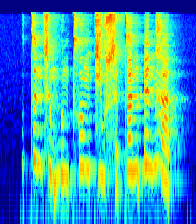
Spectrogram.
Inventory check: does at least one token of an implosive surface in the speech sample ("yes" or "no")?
yes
